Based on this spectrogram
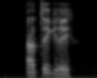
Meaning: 1. to integrate, to incorporate 2. to join, to join in (a group, a band) 3. to fit in 4. to integrate
- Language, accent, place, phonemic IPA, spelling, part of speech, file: French, France, Lyon, /ɛ̃.te.ɡʁe/, intégrer, verb, LL-Q150 (fra)-intégrer.wav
